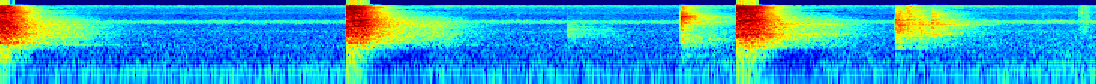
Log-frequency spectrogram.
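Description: Ball-peen hammer striking a center punch on steel angle iron to mark hole locations. There are three sharp blows about two and a half seconds apart, with two lighter taps in the second half, each ringing briefly.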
